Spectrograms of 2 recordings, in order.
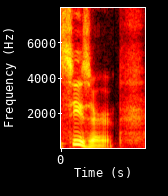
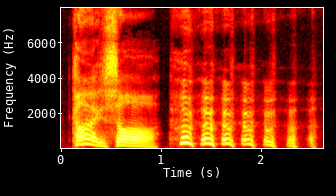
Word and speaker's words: Caesar: such as cicero and caesar and then i'll have to read in the comments something like this if you really wanted to use the classical pronunciation you would say kikero and kaisa this drives me a little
